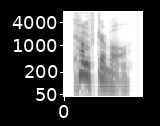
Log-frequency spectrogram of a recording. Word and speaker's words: comfortable: Comfortable.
